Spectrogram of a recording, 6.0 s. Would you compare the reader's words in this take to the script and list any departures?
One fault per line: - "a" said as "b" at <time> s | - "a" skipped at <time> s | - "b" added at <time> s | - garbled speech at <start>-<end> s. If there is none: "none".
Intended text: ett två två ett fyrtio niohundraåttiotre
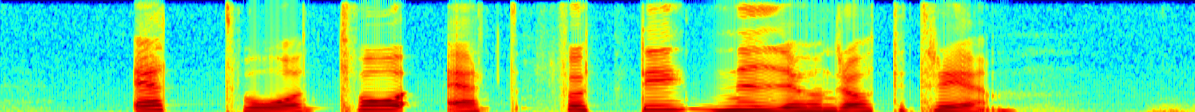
none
